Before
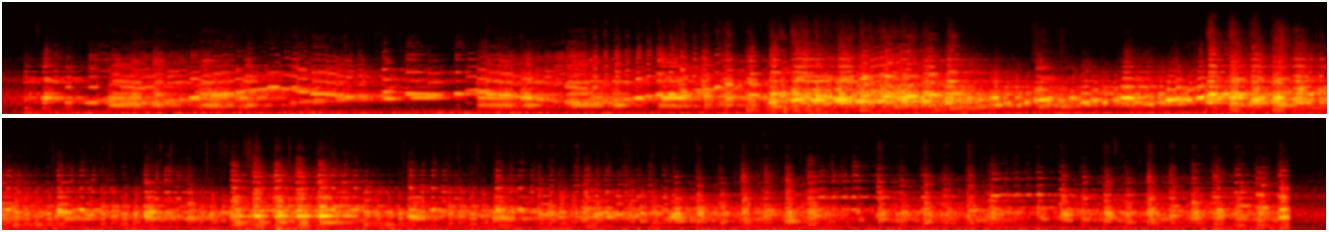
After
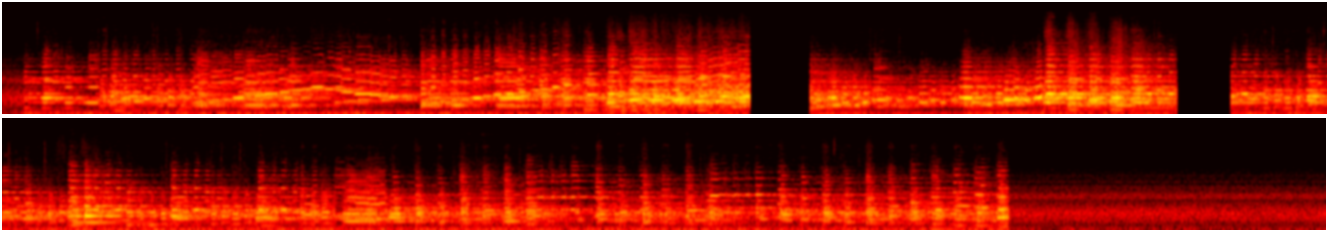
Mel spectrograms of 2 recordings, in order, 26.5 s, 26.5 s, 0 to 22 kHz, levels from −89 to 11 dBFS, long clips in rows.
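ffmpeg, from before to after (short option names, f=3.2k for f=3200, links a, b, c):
-filter_complex "[0:a]asplit=13[a][b][c][d][e][f][g][h][i][j][k][l][m];[a]atrim=end=0.982[n];[b]atrim=start=18.948:end=19.892[o];[c]atrim=start=1.478:end=3.752[p];[d]atrim=start=5.808:end=9.1,asetpts=PTS-STARTPTS,afade=t=out:st=3.288:d=0.004:c=hsin[q];[e]atrim=start=9.1:end=9.7,asetpts=PTS-STARTPTS,volume=0[r];[f]atrim=start=9.7:end=10.312,asetpts=PTS-STARTPTS,afade=t=in:d=0.004:c=hsin[s];[g]atrim=start=10.308:end=11.242,asetpts=PTS-STARTPTS,volume=-6.5dB[t];[h]atrim=start=11.238:end=13.37,asetpts=PTS-STARTPTS,afade=t=out:st=2.128:d=0.004:c=hsin[u];[i]atrim=start=13.37:end=13.91,asetpts=PTS-STARTPTS,volume=0[v];[j]atrim=start=13.91:end=15.702,asetpts=PTS-STARTPTS,afade=t=in:d=0.004:c=hsin[w];[k]atrim=start=16.448:end=18.952[x];[l]atrim=start=0.978:end=1.482[y];[m]atrim=start=19.888[z];[n][o]acrossfade=d=0.004:c1=hsin:c2=hsin[aa];[aa][p]acrossfade=d=0.004:c1=hsin:c2=hsin[ab];[q][r][s]concat=n=3:v=0:a=1[ac];[ab][ac]acrossfade=d=0.004:c1=hsin:c2=hsin[ad];[ad][t]acrossfade=d=0.004:c1=hsin:c2=hsin[ae];[u][v][w]concat=n=3:v=0:a=1[af];[ae][af]acrossfade=d=0.004:c1=hsin:c2=hsin[ag];[ag][x]acrossfade=d=0.004:c1=hsin:c2=hsin[ah];[ah][y]acrossfade=d=0.004:c1=hsin:c2=hsin[ai];[ai][z]acrossfade=d=0.004:c1=hsin:c2=hsin"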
